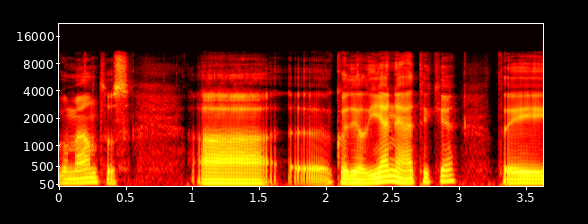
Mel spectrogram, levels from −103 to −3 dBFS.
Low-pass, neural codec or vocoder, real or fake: 10.8 kHz; none; real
